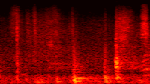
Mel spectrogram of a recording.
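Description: A few sharp thuds of gloved punches landing on a raised guard, with short shouts from ringside between them.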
